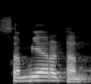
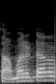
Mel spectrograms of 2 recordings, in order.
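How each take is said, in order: First: The word is said as sa-mya-ra-tan. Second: The word is said as sa-ma-ri-tan. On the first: The speaker calls it right. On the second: The speaker calls it wrong. "అందరూ దీన్ని సమరిటాన్ అని pronunciation చేస్తారండి. ఇది wrong అండి"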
